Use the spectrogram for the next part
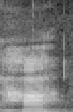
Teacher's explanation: क्योंकि आ बोलने से हमारा मुंह पूरा खुल जाता है, ओपन हो जाता है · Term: विवृत स्वर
